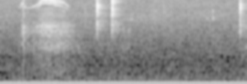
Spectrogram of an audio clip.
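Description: A few faint computer mouse clicks, one early and two in quick succession about a second in, over a steady low electrical hum.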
